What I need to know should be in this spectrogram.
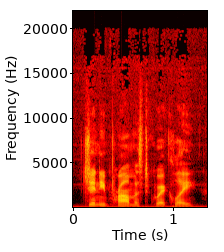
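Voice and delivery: ordinary delivery, nothing marked

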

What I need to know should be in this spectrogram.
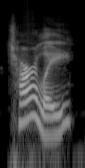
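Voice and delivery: sharp scolding cry of a name; a mother's loud rebuke; scolding shout. A narrator's reading. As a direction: call him out, loud and high.

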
